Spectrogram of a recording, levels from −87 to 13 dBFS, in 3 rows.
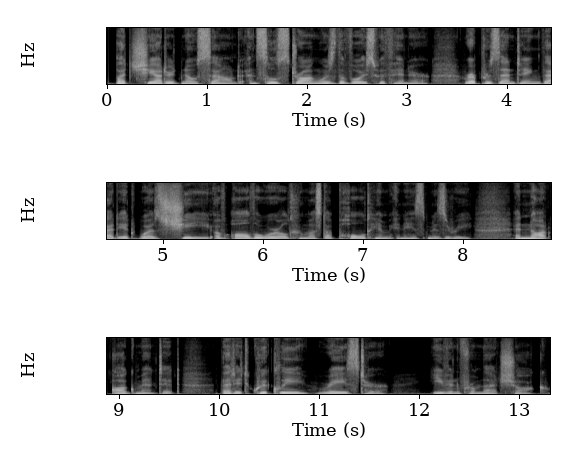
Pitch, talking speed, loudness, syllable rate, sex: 165 Hz, 190 wpm, -20 LUFS, 4.9 syllables/s, female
